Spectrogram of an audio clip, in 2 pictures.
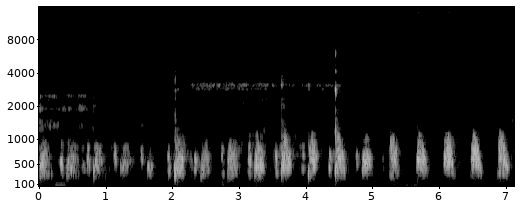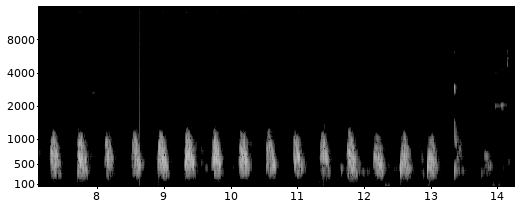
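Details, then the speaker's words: Fetal heartbeat at 13.2 weeks pregnant on a Sonoline B home fetal Doppler: rapid, regular galloping whooshes at about 146 beats a minute, faster than the mother's own pulse. "now keep in mind that when you're doing this you can also hear your own heartbeat it is so weird but yes sometimes I pick up my own heartbeat in my stomach and um you know it it sounds similar to the baby's heartbe heartbeat but obviously the baby heartbeat is faster than your own"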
